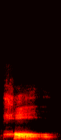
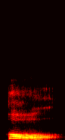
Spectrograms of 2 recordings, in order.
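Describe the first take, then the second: First: The vowel is an open 'uh' sound. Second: The vowel is a rounded 'oo' sound. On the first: The speaker calls it wrong. "U가 우리가 파닉스에서 배울 때는 어, 발음이라 그래서 얘가 파닉스라면" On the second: The speaker calls it right. "U 다음에 L이나 U 다음에 R이 올 때는 U가 U 발음이 더 많이 나거든요"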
